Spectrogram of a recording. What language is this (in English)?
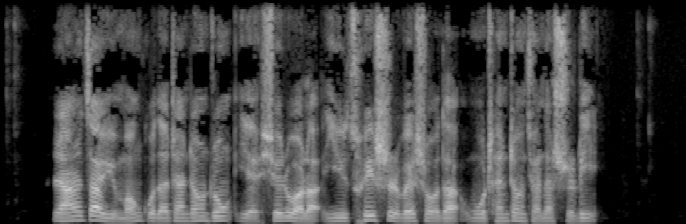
Chinese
